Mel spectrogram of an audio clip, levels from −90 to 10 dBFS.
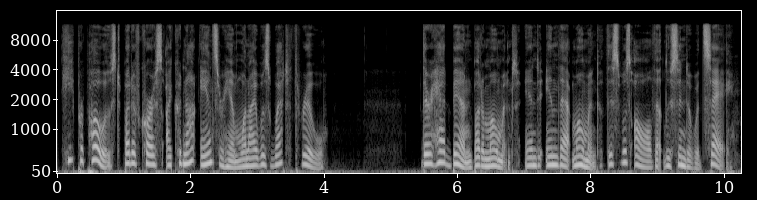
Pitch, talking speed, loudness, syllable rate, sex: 185 Hz, 185 wpm, -21 LUFS, 4.9 syllables/s, female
